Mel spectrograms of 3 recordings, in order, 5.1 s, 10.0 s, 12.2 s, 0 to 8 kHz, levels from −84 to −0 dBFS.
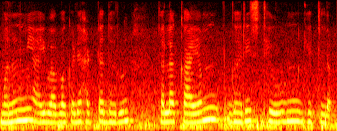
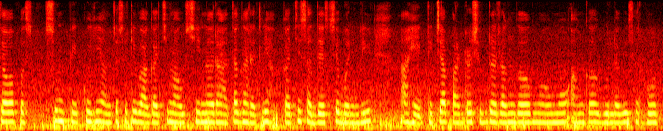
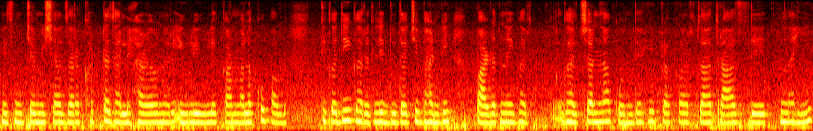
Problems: constant background noise, background conversations at intervals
